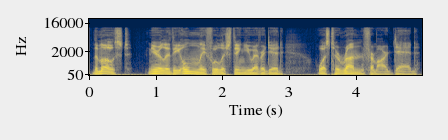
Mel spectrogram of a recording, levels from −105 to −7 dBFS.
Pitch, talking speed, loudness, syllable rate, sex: 100 Hz, 180 wpm, -17 LUFS, 4.9 syllables/s, male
